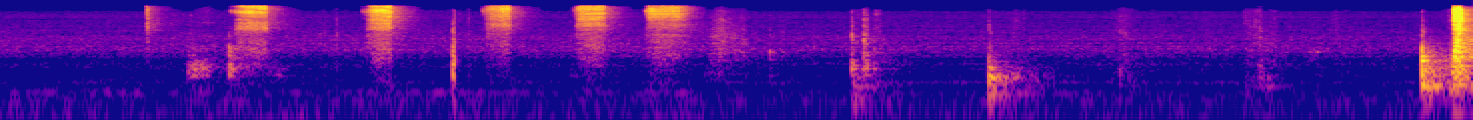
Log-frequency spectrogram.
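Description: Thin curved plywood strips scraping and knocking against a round MDF base as they are fitted into place: a quick run of short scrapes, then a few light knocks, and a louder sharp clack near the end.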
